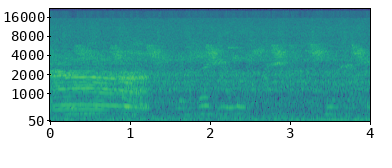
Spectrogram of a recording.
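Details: Village cattle being brought into their shed by their owner: one drawn-out, richly harmonic moo of just over a second that bends downward at its end, followed by faint chirps and steady rural background noise.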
